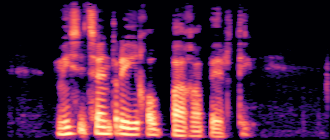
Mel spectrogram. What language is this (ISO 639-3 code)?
kat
